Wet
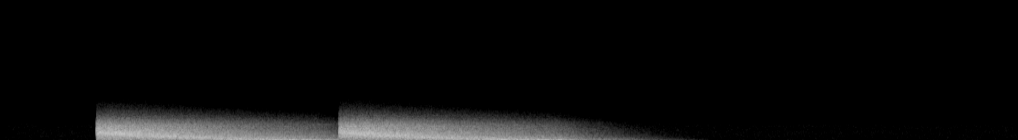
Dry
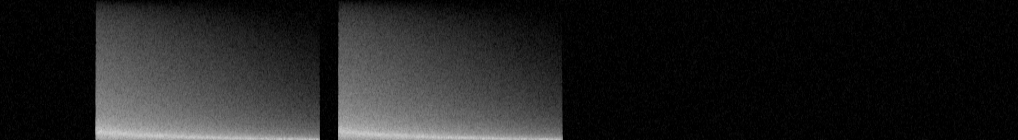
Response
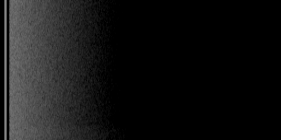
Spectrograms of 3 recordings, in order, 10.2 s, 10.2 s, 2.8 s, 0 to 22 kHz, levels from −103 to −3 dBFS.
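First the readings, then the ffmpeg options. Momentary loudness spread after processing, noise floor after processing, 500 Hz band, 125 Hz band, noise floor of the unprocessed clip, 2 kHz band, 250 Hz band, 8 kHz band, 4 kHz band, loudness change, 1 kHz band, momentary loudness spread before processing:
13 LU, under -85 dBFS, -5.0 dB, -1.0 dB, -85 dBFS, -4.0 dB, -5.5 dB, under -35 dB, -14.0 dB, -4.5 dB, -4.0 dB, 11 LU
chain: -filter_complex "[0:a]bandreject=f=370:w=12,aecho=1:1:7.3:0.93,acrossover=split=1000[s0][s1];[s0]asoftclip=type=hard:threshold=0.0473[s2];[s2][s1]amix=inputs=2:normalize=0[s3];[1:a]atrim=start_sample=2205[s4];[s3][s4]afir=irnorm=-1:irlink=0,highpass=f=180:t=q:w=0.5412,highpass=f=180:t=q:w=1.307,lowpass=f=2700:t=q:w=0.5176,lowpass=f=2700:t=q:w=0.7071,lowpass=f=2700:t=q:w=1.932,afreqshift=-110,volume=0.794"

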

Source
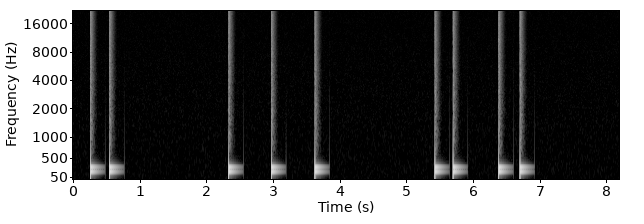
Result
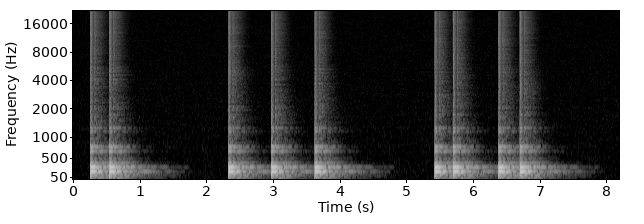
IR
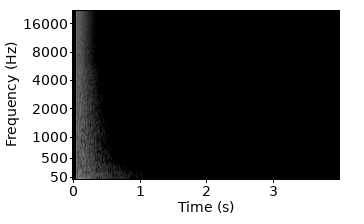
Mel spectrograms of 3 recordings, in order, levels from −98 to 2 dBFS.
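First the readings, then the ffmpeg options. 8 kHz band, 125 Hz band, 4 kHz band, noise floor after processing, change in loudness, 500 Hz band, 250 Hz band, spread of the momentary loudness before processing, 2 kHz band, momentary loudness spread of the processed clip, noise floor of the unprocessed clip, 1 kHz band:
-6.0 dB, -6.0 dB, -5.5 dB, -75 dBFS, -6.5 dB, -2.5 dB, -6.0 dB, 5 LU, -5.0 dB, 16 LU, -76 dBFS, +6.0 dB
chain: -filter_complex "[0:a]asoftclip=type=tanh:threshold=0.133,asplit=2[s0][s1];[1:a]atrim=start_sample=2205,adelay=58[s2];[s1][s2]afir=irnorm=-1:irlink=0,volume=0.447[s3];[s0][s3]amix=inputs=2:normalize=0"

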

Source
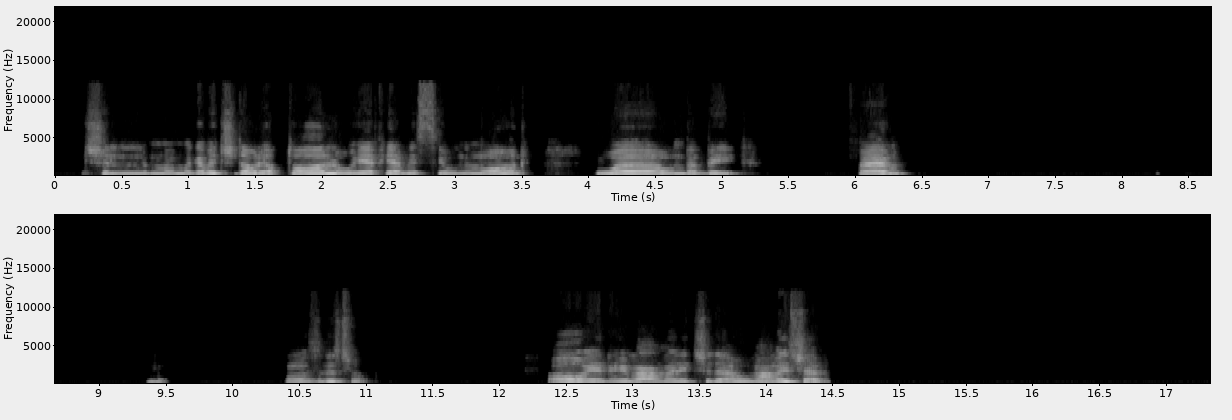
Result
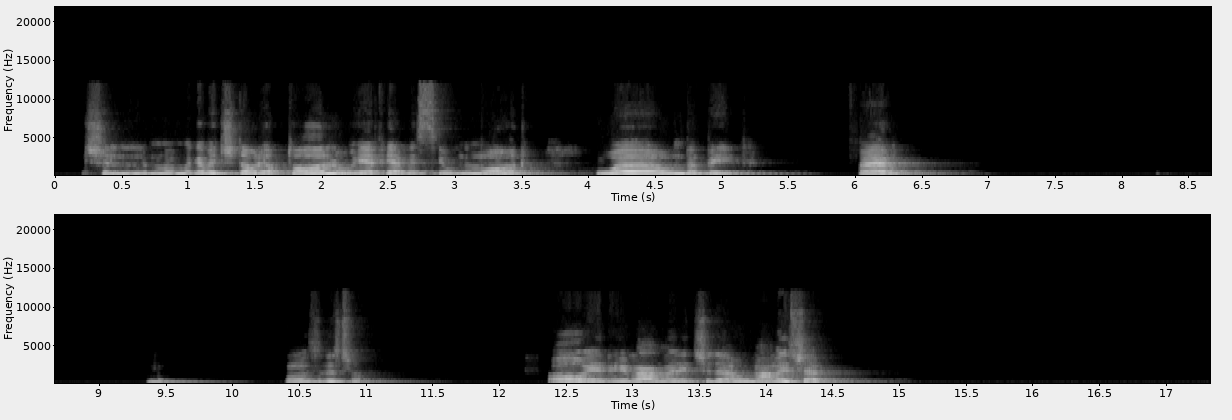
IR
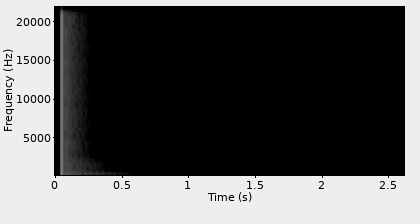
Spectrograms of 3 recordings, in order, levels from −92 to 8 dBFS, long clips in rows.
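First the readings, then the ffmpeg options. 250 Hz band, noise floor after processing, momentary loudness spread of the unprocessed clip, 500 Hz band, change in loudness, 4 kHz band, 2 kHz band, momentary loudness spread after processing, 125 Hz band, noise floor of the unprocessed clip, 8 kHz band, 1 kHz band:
+5.0 dB, -82 dBFS, 17 LU, +4.0 dB, +4.5 dB, +3.5 dB, +4.0 dB, 18 LU, +5.0 dB, under -85 dBFS, no reading, +4.0 dB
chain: -filter_complex "[1:a]atrim=start_sample=2205[s0];[0:a][s0]afir=irnorm=-1:irlink=0,volume=2"

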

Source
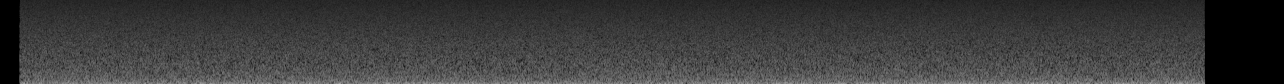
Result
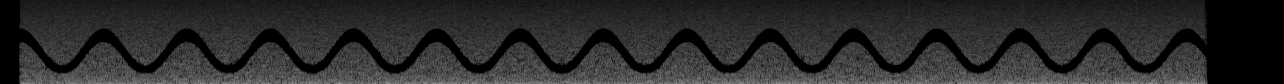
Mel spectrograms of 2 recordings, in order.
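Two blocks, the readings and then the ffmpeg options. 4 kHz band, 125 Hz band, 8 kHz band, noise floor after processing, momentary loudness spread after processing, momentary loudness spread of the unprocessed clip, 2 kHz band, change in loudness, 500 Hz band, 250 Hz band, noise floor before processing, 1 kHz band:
-4.5 dB, -3.0 dB, -3.0 dB, under -85 dBFS, 1 LU, 0 LU, -4.5 dB, -3.5 dB, -3.5 dB, -3.0 dB, under -85 dBFS, -4.5 dB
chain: -af "flanger=delay=18:depth=6.2:speed=0.44,afftfilt=real='re*(1-between(b*sr/1024,670*pow(3900/670,0.5+0.5*sin(2*PI*1.2*pts/sr))/1.41,670*pow(3900/670,0.5+0.5*sin(2*PI*1.2*pts/sr))*1.41))':imag='im*(1-between(b*sr/1024,670*pow(3900/670,0.5+0.5*sin(2*PI*1.2*pts/sr))/1.41,670*pow(3900/670,0.5+0.5*sin(2*PI*1.2*pts/sr))*1.41))':win_size=1024:overlap=0.75"

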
